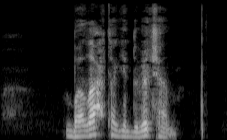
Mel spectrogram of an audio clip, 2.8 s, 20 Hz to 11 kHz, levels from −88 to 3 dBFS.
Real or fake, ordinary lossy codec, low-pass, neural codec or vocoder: fake; AAC, 32 kbps; 9.9 kHz; codec, 16 kHz in and 24 kHz out, 2.2 kbps, FireRedTTS-2 codec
